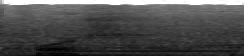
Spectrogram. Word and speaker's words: Porsche: Then we approach the Porsche curves, however you want to pronounce Porsche. I usually leave that out of the end, as most Americans do.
